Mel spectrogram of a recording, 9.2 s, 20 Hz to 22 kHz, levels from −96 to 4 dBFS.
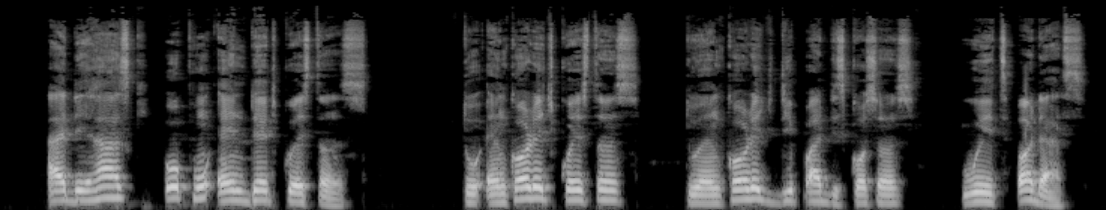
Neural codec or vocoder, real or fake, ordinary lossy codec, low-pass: vocoder, 48 kHz, 128 mel bands, Vocos; fake; MP3, 96 kbps; 19.8 kHz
